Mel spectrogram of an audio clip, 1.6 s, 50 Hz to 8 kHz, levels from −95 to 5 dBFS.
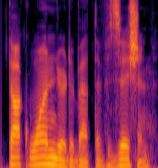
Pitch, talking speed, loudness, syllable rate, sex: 105 Hz, 190 wpm, -17 LUFS, 7.2 syllables/s, male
